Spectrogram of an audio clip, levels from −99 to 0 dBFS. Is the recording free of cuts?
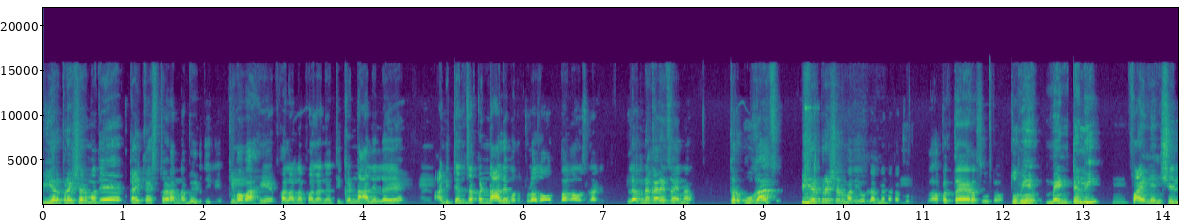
no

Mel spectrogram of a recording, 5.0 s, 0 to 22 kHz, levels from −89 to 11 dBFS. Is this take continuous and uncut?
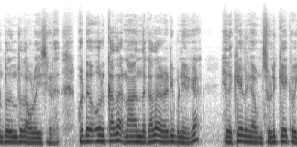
yes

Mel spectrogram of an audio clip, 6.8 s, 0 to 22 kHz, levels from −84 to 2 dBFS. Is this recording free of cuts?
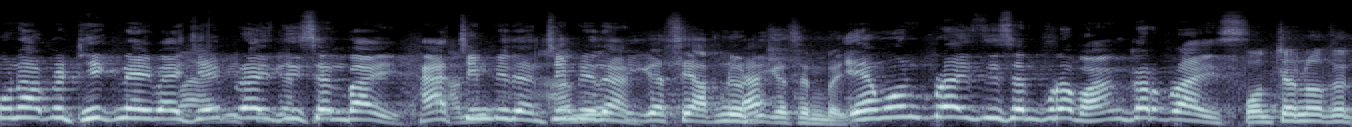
yes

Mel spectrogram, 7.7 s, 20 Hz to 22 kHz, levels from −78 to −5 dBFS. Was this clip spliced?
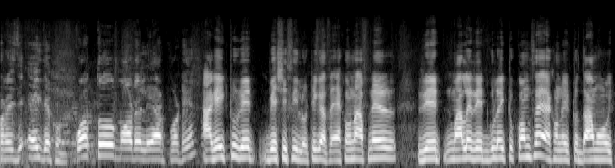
yes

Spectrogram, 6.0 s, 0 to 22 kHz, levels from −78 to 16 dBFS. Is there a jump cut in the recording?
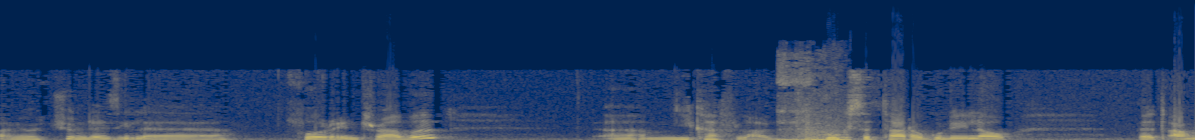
yes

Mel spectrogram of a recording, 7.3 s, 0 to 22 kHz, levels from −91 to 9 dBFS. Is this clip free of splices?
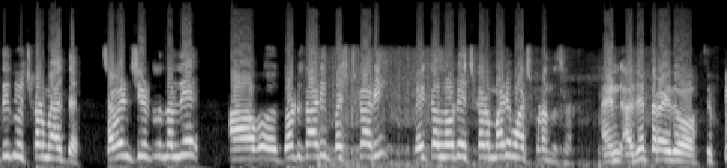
yes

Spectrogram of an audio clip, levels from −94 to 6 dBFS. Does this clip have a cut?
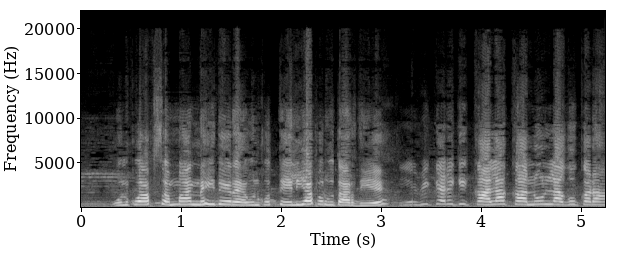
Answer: no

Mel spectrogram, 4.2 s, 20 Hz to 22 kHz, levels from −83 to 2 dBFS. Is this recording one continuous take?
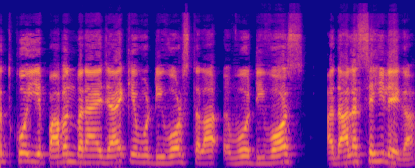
yes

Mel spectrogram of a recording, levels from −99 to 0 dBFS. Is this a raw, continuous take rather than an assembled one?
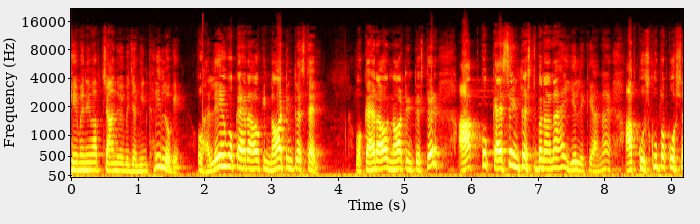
no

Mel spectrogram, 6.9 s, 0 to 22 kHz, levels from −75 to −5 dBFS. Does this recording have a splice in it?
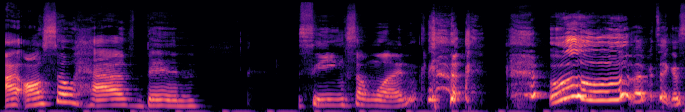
no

